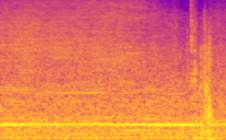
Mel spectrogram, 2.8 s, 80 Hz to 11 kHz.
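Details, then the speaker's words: 2001 Nissan Altima GLE sedan, 144,914 miles: power window run all the way down and up, steady even motor hum stopping cleanly at end of travel; window motor healthy. "all the way down, all the way up. All the way down, and all the way up."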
